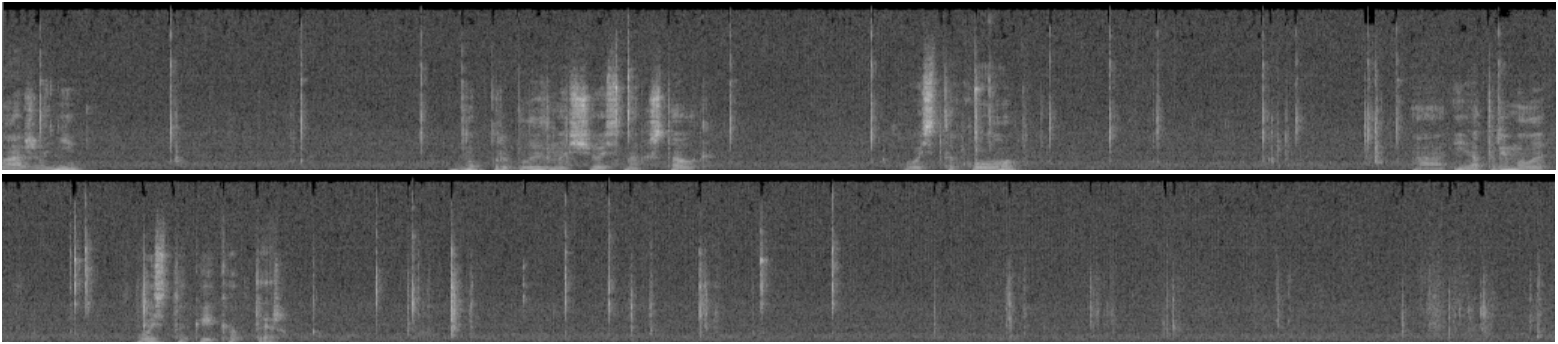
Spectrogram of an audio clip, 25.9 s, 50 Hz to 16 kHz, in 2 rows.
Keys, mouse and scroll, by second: 0.2-1.3 middle drag, 1.3-1.6 scroll down 2, 2.3-4.3 middle drag, 4.3 Tab, 4.9 click, 5.9-7.2 middle drag, 7.2 scroll down 1, 7.8 shift+right click, 8.5-13.4 middle drag, 13.4 click, 13.8 1, 15.8 middle click, 16.4 1, 17.4 middle click, 17.9 Tab, 18.5 1, 19.6 click, 21.0 g.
